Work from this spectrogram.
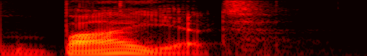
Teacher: It's got a accented first syllable and it's two syllables.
